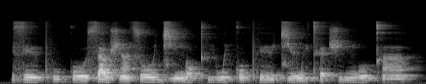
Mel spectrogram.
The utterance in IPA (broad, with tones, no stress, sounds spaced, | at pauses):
z e˦ ɪ̯ pʰ u˦ k o˨ ʊ̯ sʰ a˦˨ ʊ̯ ʃ ã˨ sʰ o˦ ʊ̯ d͡ʑ i˨ n ɔ˦ kʰ i˦ w i˦˨ ɡ o˦˨ ʊ̯ pʰ e˦ ɪ̯ t͡ɕ e˦˨ ɪ̯ w i˦˨ tʰ ɛ˦ ʔ ʃ i˦ ŋ o˦ ʊ̯ kʰ ã˨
